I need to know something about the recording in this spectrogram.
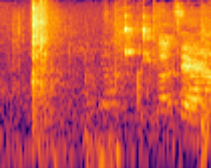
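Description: Badminton play on a wooden gym floor: a sharp racket smack on the shuttlecock about a third of a second in, then shoes squeaking on the court near the end.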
